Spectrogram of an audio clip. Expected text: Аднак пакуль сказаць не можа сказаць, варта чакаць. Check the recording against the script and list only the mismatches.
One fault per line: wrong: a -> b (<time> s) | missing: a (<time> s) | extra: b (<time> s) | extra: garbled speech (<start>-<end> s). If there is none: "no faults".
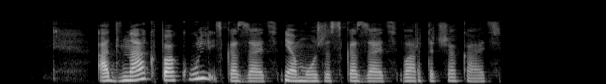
no faults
